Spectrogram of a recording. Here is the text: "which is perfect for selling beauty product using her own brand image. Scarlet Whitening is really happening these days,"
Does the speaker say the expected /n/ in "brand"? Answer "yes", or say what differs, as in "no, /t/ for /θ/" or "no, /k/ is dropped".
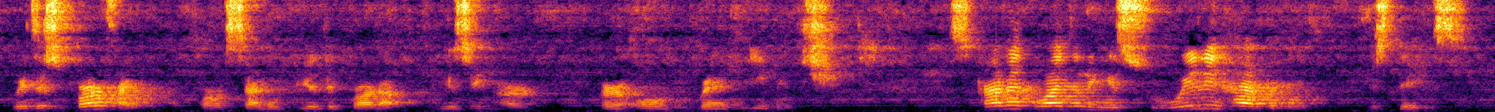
no, /n/ is dropped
